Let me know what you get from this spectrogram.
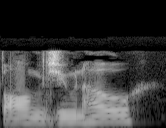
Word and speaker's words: Bong Joon-ho: Is it Bong Joon-ho? – Yeah, that's it.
